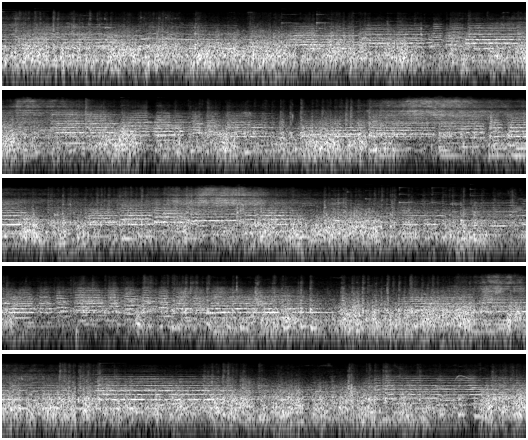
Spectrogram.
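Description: High school marching band playing its field show: a full brass section carrying the melody over percussion, with a few bright crashes along the way.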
